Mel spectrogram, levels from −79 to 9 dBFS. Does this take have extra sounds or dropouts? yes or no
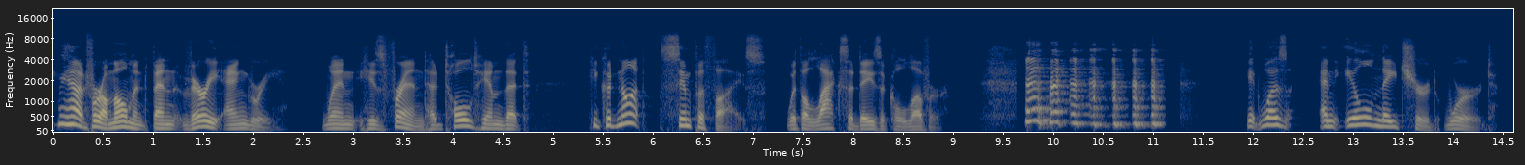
yes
